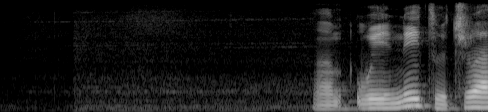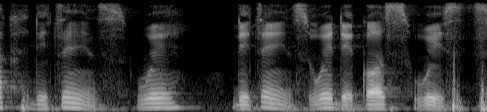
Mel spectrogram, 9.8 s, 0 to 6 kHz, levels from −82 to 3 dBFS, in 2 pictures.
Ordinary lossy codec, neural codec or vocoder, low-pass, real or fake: none; none; 5.4 kHz; real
